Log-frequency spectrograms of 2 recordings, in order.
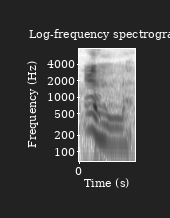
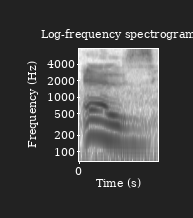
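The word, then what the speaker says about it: elles: The pronunciation remains the same. It is L. It's not L's.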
